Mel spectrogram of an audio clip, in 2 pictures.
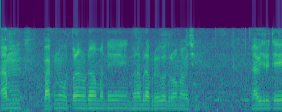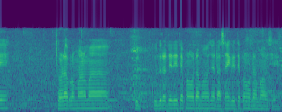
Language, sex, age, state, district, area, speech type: Gujarati, male, 18-30, Gujarat, Valsad, rural, spontaneous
